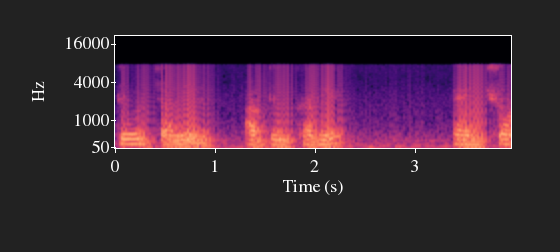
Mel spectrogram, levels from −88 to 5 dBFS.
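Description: From start to end, the speech carries buffer tearing: a robotic rattle at 50 Hz, which points to a 20 ms buffer period. Writer and reader have drifted so they cross within each period, and a small slice, around a sixth of every buffer, replays audio from roughly 40 ms earlier, with hard joins on both sides. Unlike mains hum at the same rate, the buzz vanishes in pauses because it only rides on signal.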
